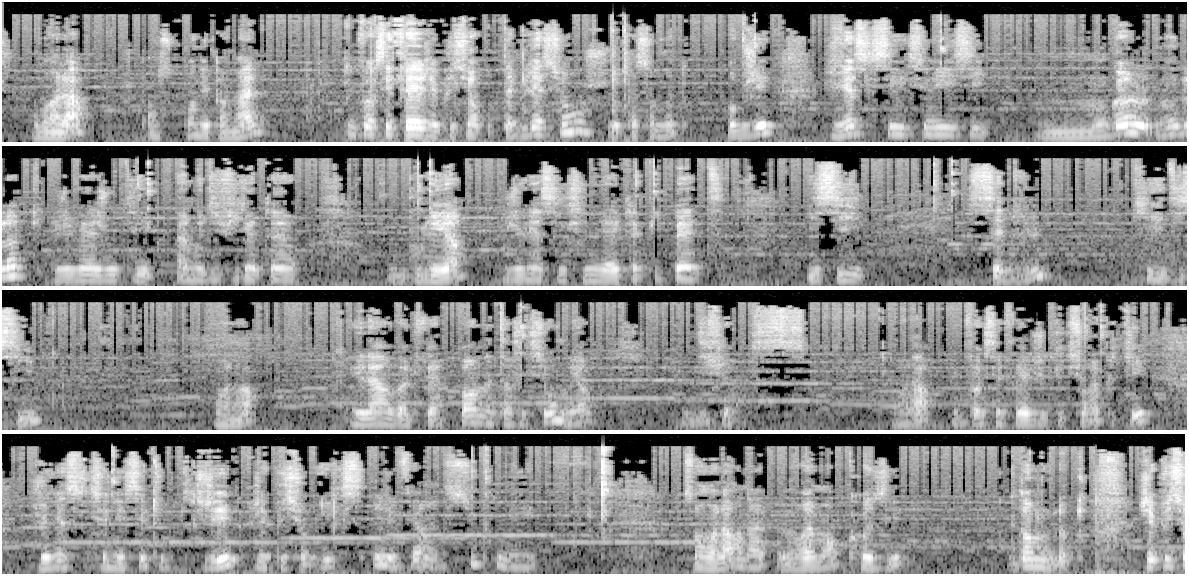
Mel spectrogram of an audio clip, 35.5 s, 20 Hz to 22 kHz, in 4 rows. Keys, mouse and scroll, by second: 3.8 Tab, 4.6 Tab, 6.9-8.8 right drag, 9.9-11.8 drag, 13.7-15.7 drag, 18.2-20.2 middle drag, 21.6-23.4 drag, 26.0-27.7 drag, 27.4-29.2 right drag, 29.2 x, 31.0 middle click, 32.8 middle click.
